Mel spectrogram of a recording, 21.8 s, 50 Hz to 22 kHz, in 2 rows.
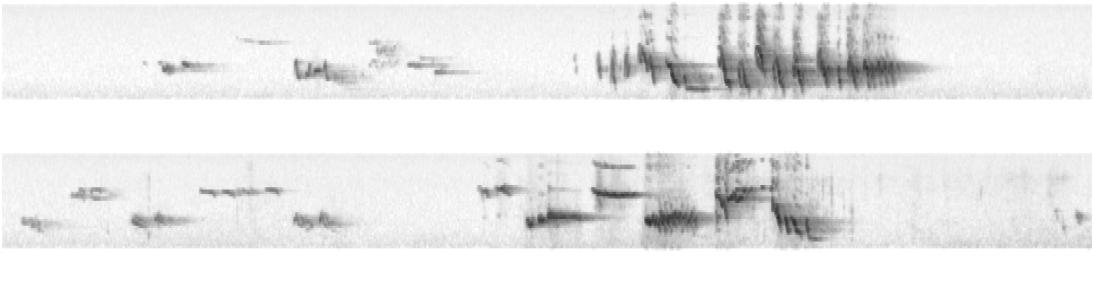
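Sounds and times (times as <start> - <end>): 
European robin song with trills: 1.6 - 4.7, 5.7 - 9.2, 11.1 - 14.4, 15.7 - 19.4, 21.4 - 21.7.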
